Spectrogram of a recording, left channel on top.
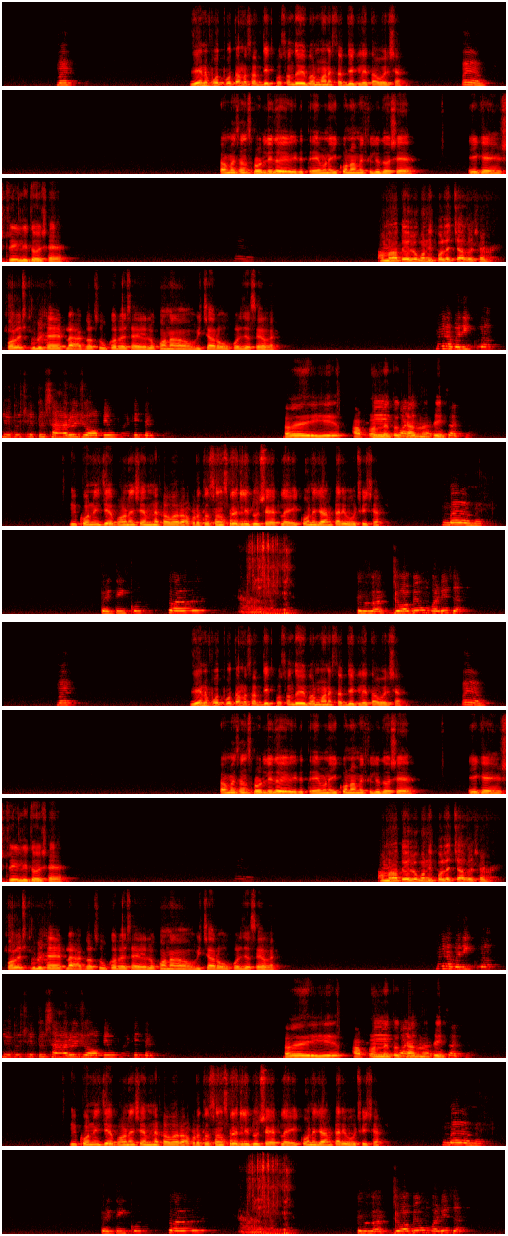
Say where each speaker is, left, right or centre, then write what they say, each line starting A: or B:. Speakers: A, on the left (about 60°); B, on the left (about 20°).
A: બર
B: જે ને પોતપોતાનો સબ્જેક્ટ પસંદ હોય પ્રમાણે સબ્જેક્ટ લેતા હોય છે
A: પરરાબ <unintelligible>
B: તમે સંસ્કૃત લીધો એવી રીતે એમણે ઇકોનોમિક્સ લીધો છે એ કે હિસ્ટ્રી લીધો છે
A: બરાબર
B: હમણાં તો એ લોકોની કોલેજ ચાલુ છે કોલેજ પૂરી થાય એટલે આગળ શું કરે છે એ લોકો ના વિચારો ઉપર જશે હવે
A: બરાબર ઇકોનોમિકસ લીધું છે તો સારો જોબ એવું મળી જશે
B: હવે એ આપણને
A: અને
B: તો
A: કોલેજ
B: ખ્યાલ
A: સાથે
B: નથી.
A: સાથે
B: ઈકોની જે ભણે છે એમને ખબર આપડે તો સંસ્કૃત લીધું છે એટલે ઈકોની જાણકારી ઓછી છે
A: બરાબર તો <unintelligible>
B: <inaudible> <inaudible>
A: એમ જોબ એવું મળી જ ને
